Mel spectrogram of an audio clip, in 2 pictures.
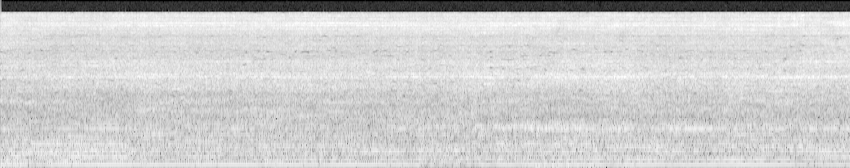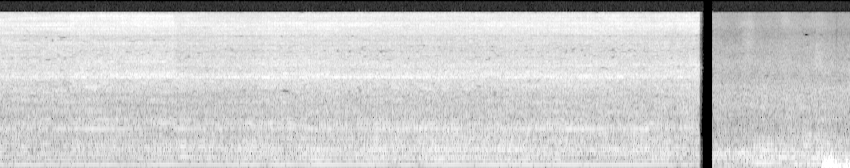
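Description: Handheld electric grinder cutting through a quartz countertop slab: a steady, even grinding whine held without a break, which cuts off suddenly near the end.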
